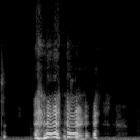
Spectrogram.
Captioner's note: laughs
